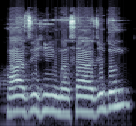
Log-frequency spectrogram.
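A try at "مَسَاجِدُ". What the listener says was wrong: हाज़िहि मसाजिदु पढ़ेंगे अब हम। अपनी जुबान को बताइए, मस्जिदुन की जमा मसाजिदु, मसाजिदुन नहीं, क्यों? जुबान को बताइए आप।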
